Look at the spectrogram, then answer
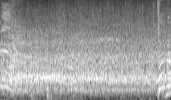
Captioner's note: crowd vocalizing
